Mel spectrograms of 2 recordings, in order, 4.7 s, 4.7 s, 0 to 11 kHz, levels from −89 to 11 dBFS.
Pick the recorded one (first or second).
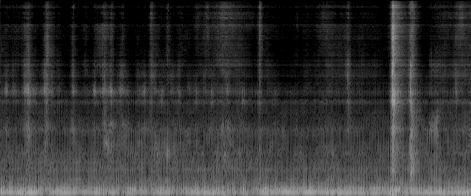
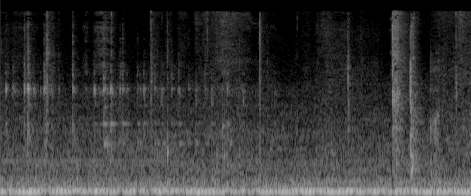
second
